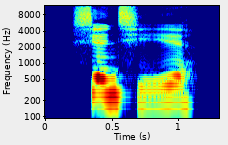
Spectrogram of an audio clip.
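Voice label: "掀起", Mandarin Chinese; HSK6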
